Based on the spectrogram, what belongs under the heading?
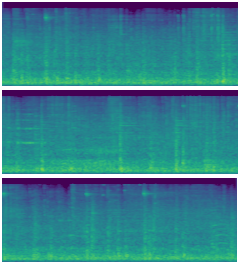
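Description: Train rolling past, a steady rumble of its cars with irregular sharp clacks from the wheels going over rail joints.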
